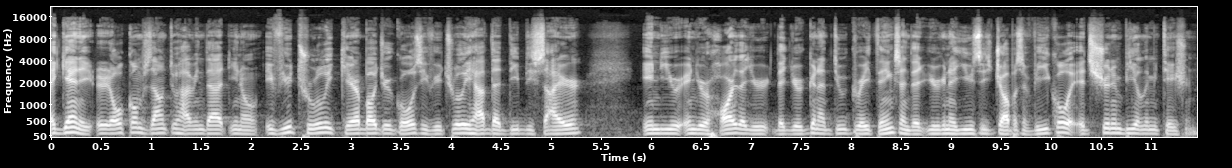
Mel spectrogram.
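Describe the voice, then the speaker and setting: A man with a Spanish accent at a medium pitch, very fast pace and monotone, flat intonation, on a very clean recording with a silent background. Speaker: door-to-door salesman. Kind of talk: podcast interview. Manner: casual, many repetitions and restarts.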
